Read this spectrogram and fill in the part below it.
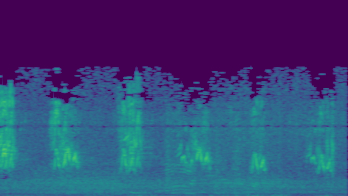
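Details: House sparrow on a house roof, where sparrows nest in a corner, gives short, bright chirps about one every two-thirds of a second over a low, steady background rumble.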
